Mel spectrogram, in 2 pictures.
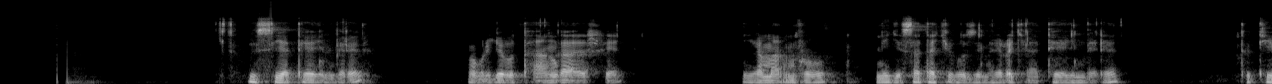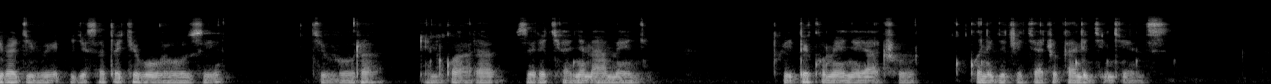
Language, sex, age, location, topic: Kinyarwanda, male, 25-35, Huye, health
